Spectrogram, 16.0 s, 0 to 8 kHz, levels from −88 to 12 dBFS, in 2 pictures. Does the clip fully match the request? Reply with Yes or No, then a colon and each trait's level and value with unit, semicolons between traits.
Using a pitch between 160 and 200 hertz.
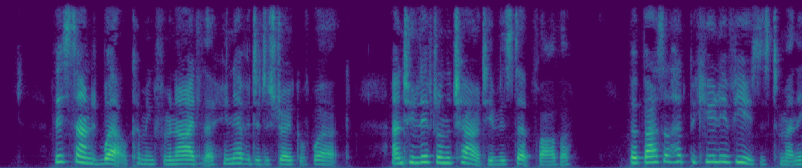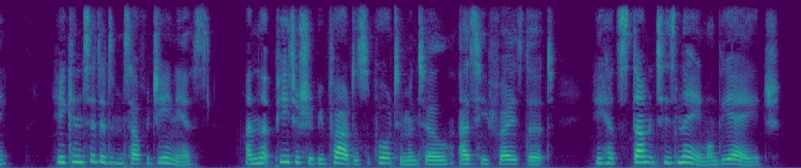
No: high, 230 Hz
